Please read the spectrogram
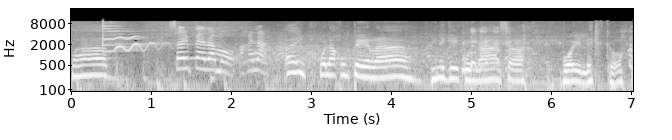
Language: Filipino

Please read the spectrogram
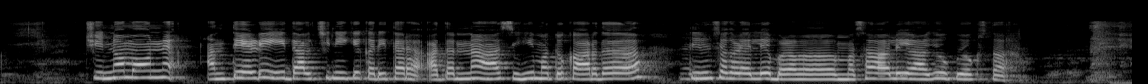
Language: Kannada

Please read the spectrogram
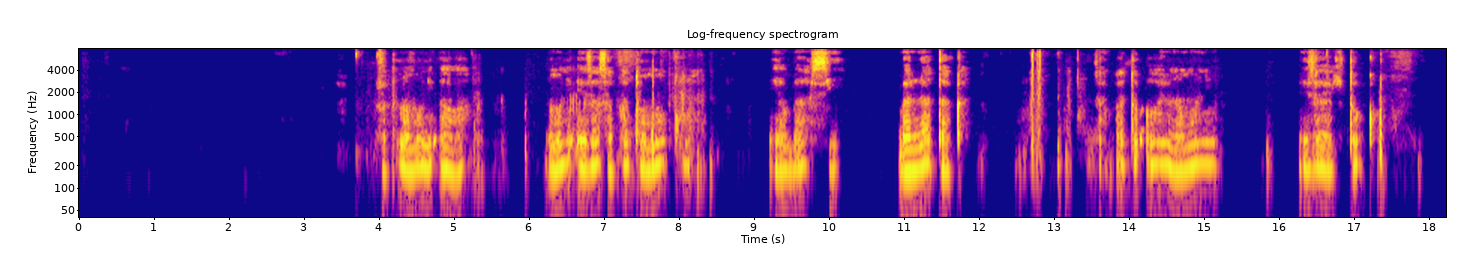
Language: Lingala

